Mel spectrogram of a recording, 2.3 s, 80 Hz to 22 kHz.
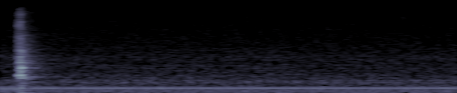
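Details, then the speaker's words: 1928 RCA Victor Model 28V radio with replacement 226 tubes being tried; with the signal removed, a low steady hum remains, coming from the radio rather than the power amplifier. "that's killing the modulation on the signal you just hear the hum now take the signal right off"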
